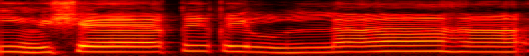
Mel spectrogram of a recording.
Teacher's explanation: اللہ کا لام زیر سے باریک پڑھیں گے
